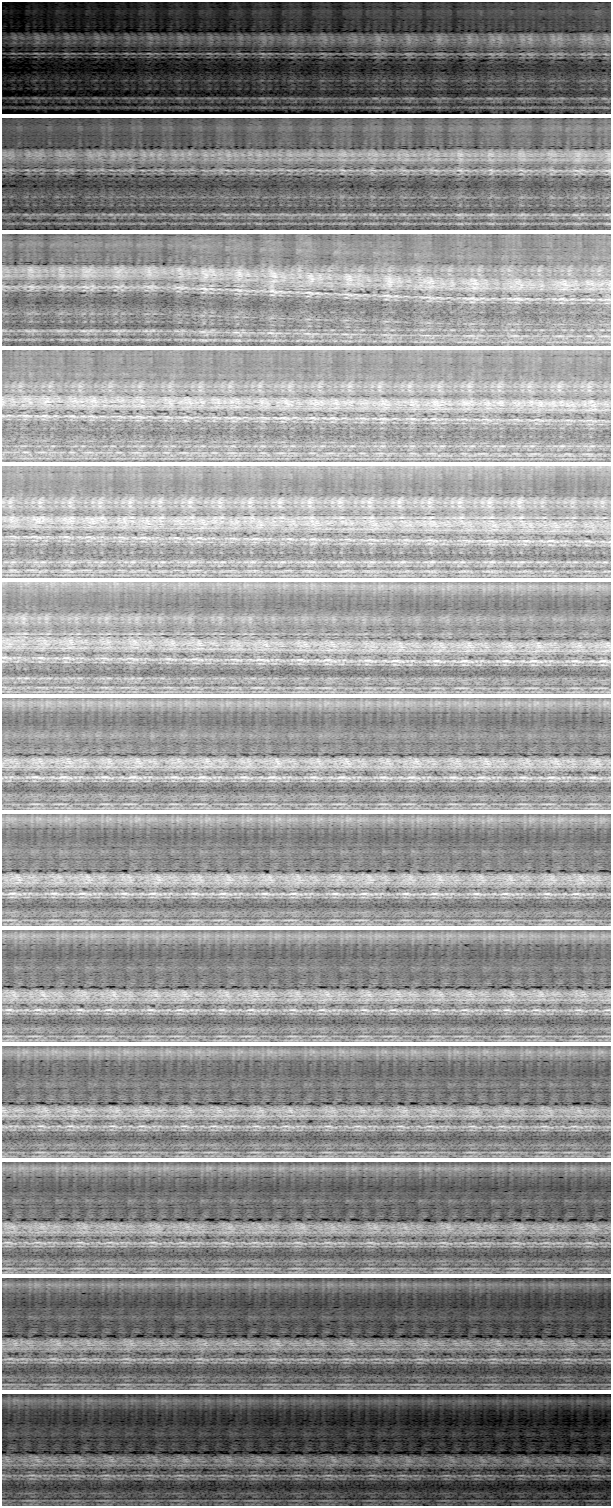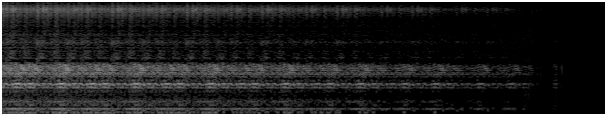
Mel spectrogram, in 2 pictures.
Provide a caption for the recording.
sample to the psychedelic and experimental music.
